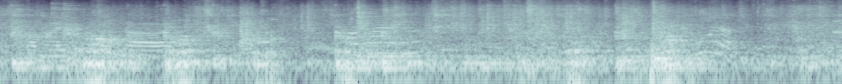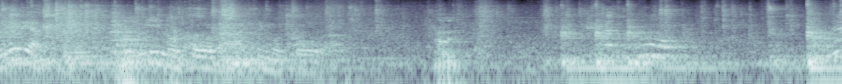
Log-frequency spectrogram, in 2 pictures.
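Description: A metal crate rattles and clanks as a sow shifts inside it.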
